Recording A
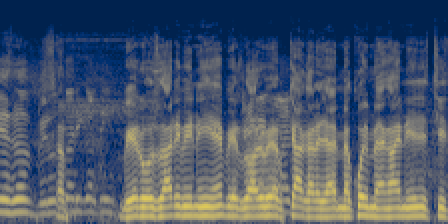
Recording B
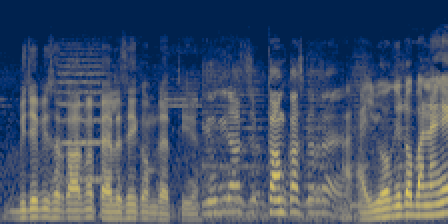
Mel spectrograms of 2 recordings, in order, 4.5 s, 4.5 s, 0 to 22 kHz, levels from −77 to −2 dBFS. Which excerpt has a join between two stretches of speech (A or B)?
B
